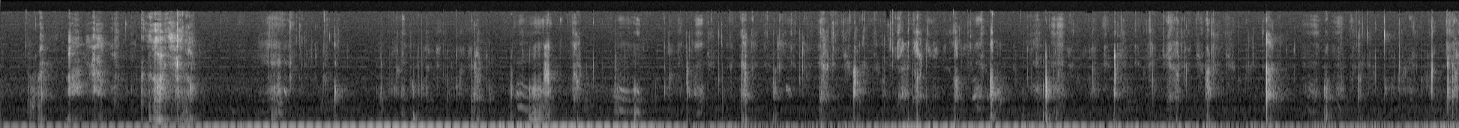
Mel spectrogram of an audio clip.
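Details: Retired best-in-show pedigreed Exotic Shorthair Persian cat Dante, enjoying a meal recorded up close for ASMR: dense, rapid crunching and biting snaps run continuously, with louder crunches near the start and a faint constant hum.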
